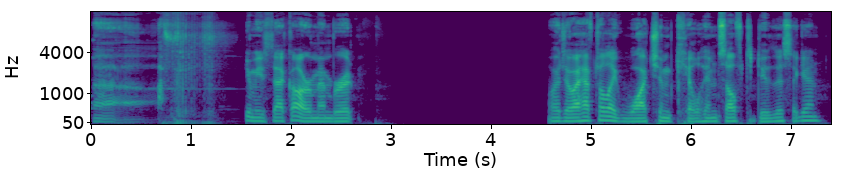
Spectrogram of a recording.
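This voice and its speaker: A man's voice: lowish voice, moderate pace, long pauses, faint music behind. A young man co-hosting a let's play, chatting casually and rambling, swearing freely and joking as he plays. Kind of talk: casual gameplay chat.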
